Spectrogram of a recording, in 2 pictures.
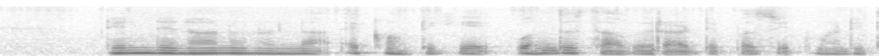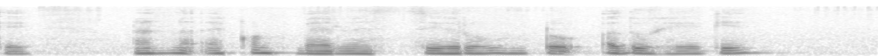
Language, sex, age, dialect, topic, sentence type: Kannada, male, 18-24, Coastal/Dakshin, banking, question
